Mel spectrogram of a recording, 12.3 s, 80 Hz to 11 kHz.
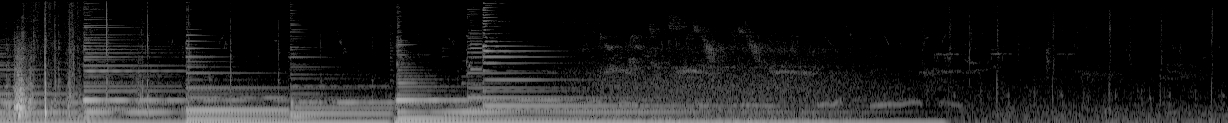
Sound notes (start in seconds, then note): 9.4 Footsteps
